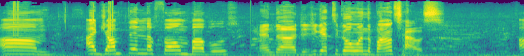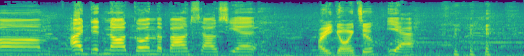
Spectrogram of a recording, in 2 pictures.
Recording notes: LIVE from Lobsterfest. We had the pleasure of attending Marshfield Lobsterfest and decided to show those who attended how easy it is to set up and record a podcast!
